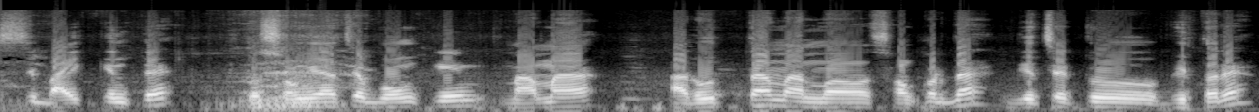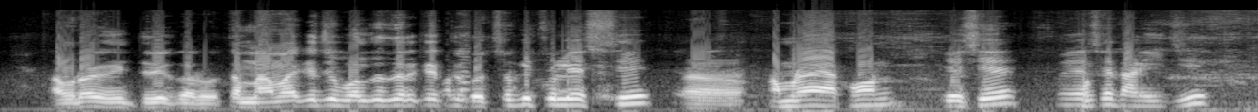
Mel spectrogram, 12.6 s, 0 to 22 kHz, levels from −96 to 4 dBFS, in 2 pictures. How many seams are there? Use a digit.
2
